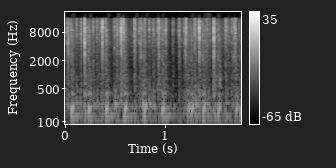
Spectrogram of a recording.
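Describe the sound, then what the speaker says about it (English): Rapid mechanical typewriter clacks used as a sound effect, a dense, irregular run of sharp key strikes close up and fairly loud, with no voices. "So this typewriter sound effect, I will just quickly import it there."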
